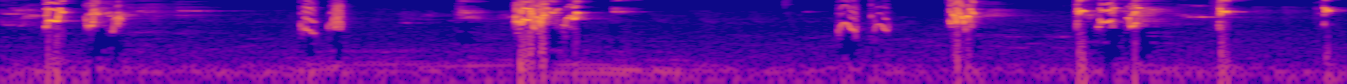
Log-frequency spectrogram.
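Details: Dense, scratchy chirping from a lovebird: loud, harsh bursts and quick double notes with little quiet time between them.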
